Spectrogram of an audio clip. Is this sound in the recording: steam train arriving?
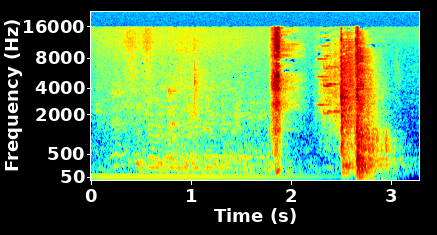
no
